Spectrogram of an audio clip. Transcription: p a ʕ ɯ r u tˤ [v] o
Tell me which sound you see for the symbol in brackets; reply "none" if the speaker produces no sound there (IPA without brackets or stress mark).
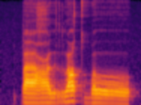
b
